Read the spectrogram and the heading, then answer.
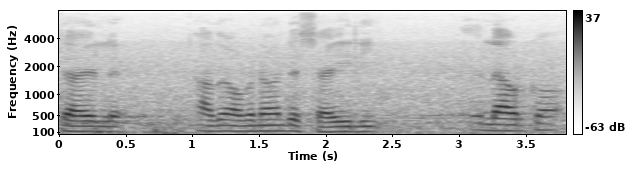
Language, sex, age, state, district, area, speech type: Malayalam, male, 45-60, Kerala, Kottayam, urban, spontaneous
